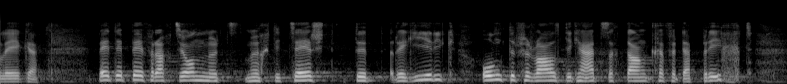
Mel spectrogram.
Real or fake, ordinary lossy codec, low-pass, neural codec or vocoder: real; Opus, 64 kbps; 7.2 kHz; none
